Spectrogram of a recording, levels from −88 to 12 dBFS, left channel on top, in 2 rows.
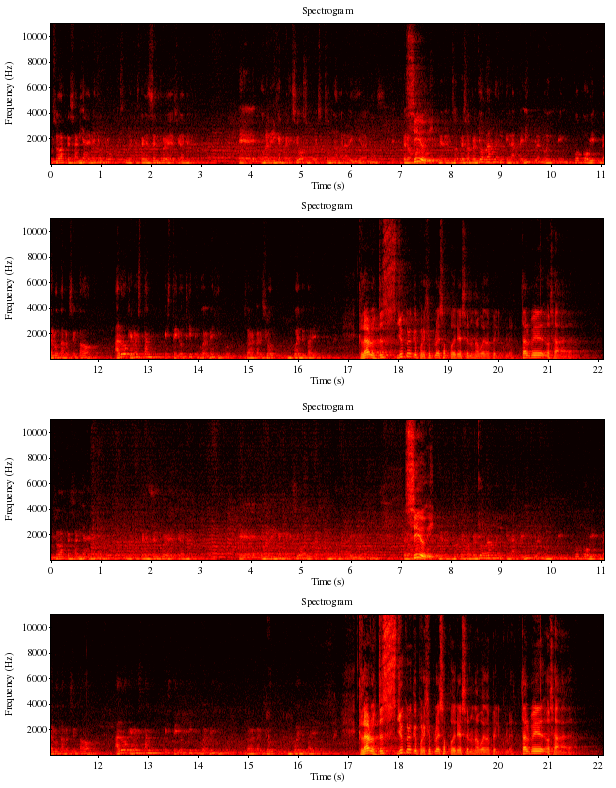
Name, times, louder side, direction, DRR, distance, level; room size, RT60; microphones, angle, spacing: voice 1, 0.0-3.0 3.7-11.9 12.3-16.5, left 1 dB, 75° left, 8 dB, 1.3 m, -40 dB
sound 1, 0.8-11.9 12.8-12.9, right 2 dB, 55° right, 6.0 m, -53 dB
voice 2, 7.1-7.6 17.2-20.0 20.5-21.4, right 3 dB, 40° right, 14 dB, 0.7 m, -32 dB
23.5 x 19.5 x 8.5 m, 2.1 s
head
